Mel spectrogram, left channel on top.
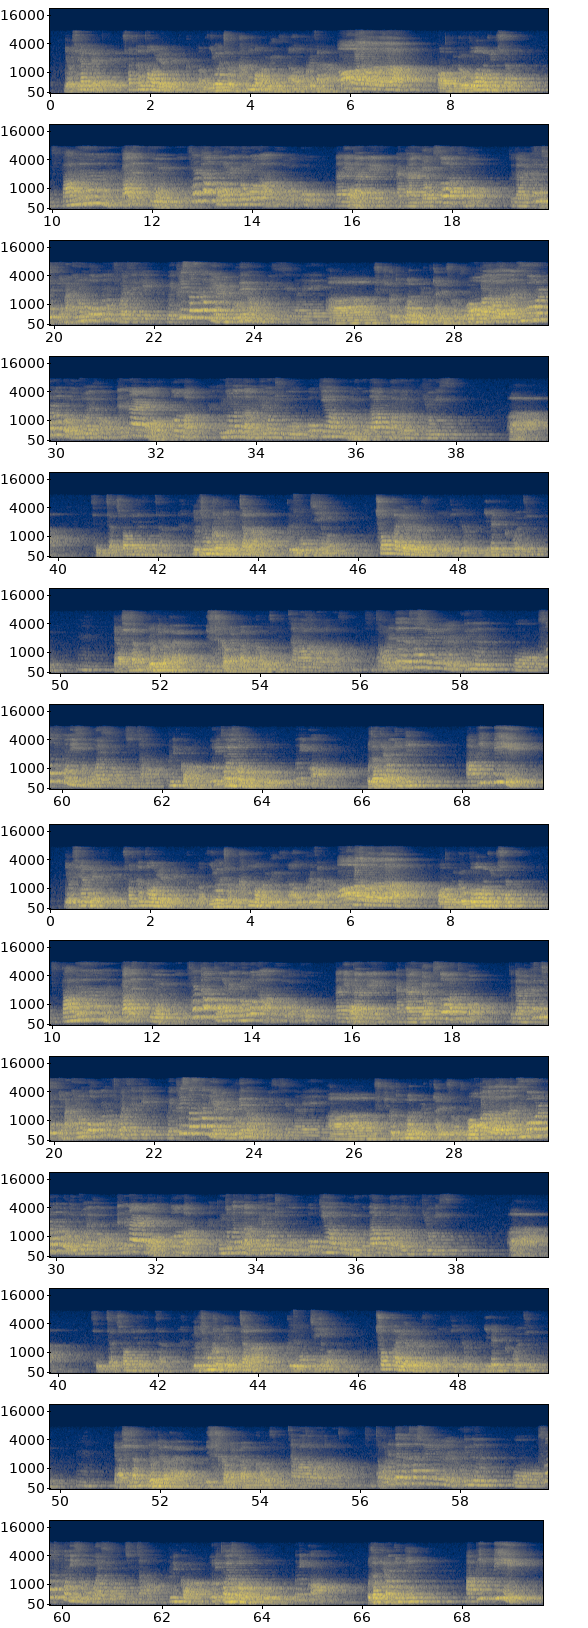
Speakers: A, on the left (about 15°); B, on the right (about 20°).
A: 엿이라 그래야 돼. 설탕 덩어리라 그래야 돼. 그거 막 잉어처럼 큰 거 막 이런 것도 나오고 그러잖아.
B: 어, 맞아, 맞아, 맞아.
A: 어, 너 그거 뽑아본 적 있어?
B: 나는, 나는 그,
A: 어,
B: 그 설탕 덩어리 그런 거는 안 뽑아봤고, 난 옛날에
A: 어,
B: 약간 엽서 같은 거? 그 다음에 편지지
A: 없어?
B: 막 이런 거 뽑는 거 좋아했어. 이렇게 왜 크리스마스 카드 열면 노래 나오고 이런 거 있었어, 옛날에.
A: 아, 스피커 조그마한 거 이렇게 달려 있어가지고?
B: 어, 맞아, 맞아. 난 그거를 뽑는 걸 너무 좋아해서 맨날
A: 어,
B: 잔돈 막 동전 같은 거 남으면 100원 주고 뽑기 하고 막
A: 음,
B: 그거 따고 막 이런 기억이 있어.
A: 아. 진짜 추억이다, 진짜.
B: 그러니까
A: 요즘은 그런 게 없잖아. 그,
B: 요즘 없지.
A: 이제 막, 추억팔이라 그래가지고, 뭐, 어디, 이런, 이벤트, 그 뭐였지?
B: 음,
A: 야시장? 이런 데나 가야 있을까 말까 한 그런 거잖아.
B: 진짜 맞아, 맞아, 맞아. 진짜
A: 어.
B: 어릴 때는 사실 우리는 뭐 스마트폰이 있어, 뭐가 있어. 진짜 막
A: 그니까,
B: 놀이터에서
A: 핸드폰도 없고,
B: 그러니까
A: 고작해야
B: 놀이터에서
A: 삐삐?
B: 아, 삐삐.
